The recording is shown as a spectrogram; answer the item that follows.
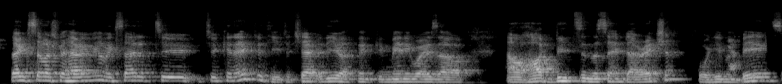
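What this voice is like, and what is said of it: South African accent. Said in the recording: “people who might pick up on your accent might pick up on the fact that you're dialing in from Cape Town”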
